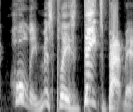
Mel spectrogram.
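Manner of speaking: high and loud, each word punched out. Joking about a trivia game's wrong answer, suggesting Robin speak, Robin voice. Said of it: "do this in Robin speak".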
